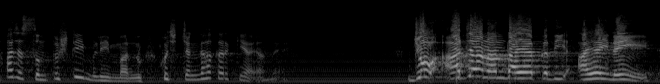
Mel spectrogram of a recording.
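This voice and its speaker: An earnest, tender-hearted young boy , as a preacher acts him out in a sermon, speaking with pleading emphasis. The voice is high and bright and rings in a large reverberant hall. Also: sing-song, brisk. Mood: joyful. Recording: hall reverb, faint hum.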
